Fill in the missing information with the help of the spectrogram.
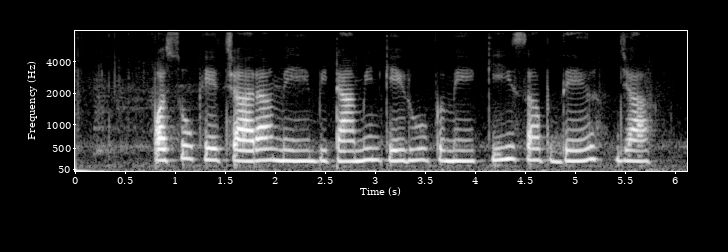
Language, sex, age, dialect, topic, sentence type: Maithili, female, 25-30, Eastern / Thethi, agriculture, question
